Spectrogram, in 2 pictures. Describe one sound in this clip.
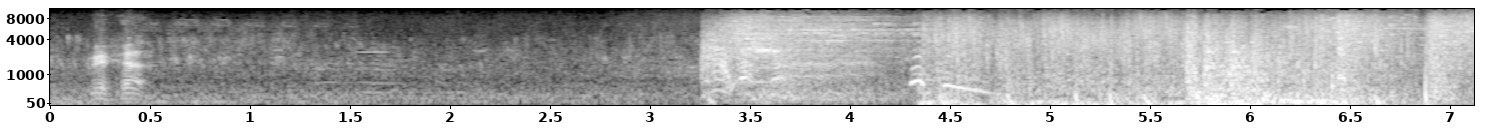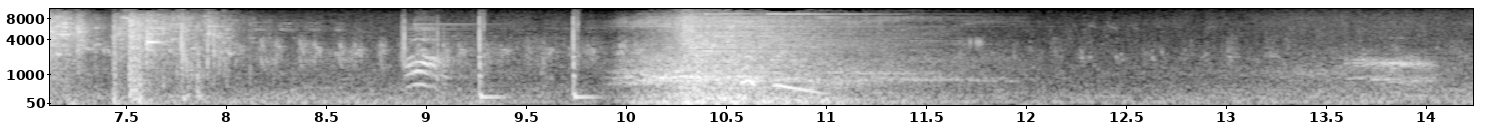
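A slingshot launches with a stretchy twang and a whoosh.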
